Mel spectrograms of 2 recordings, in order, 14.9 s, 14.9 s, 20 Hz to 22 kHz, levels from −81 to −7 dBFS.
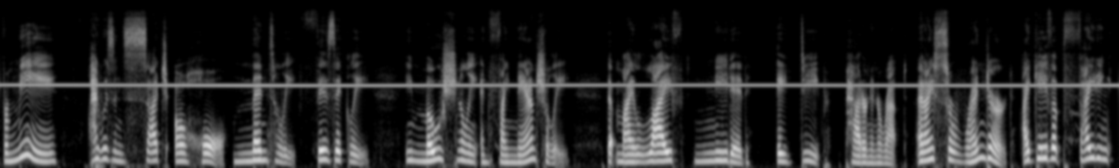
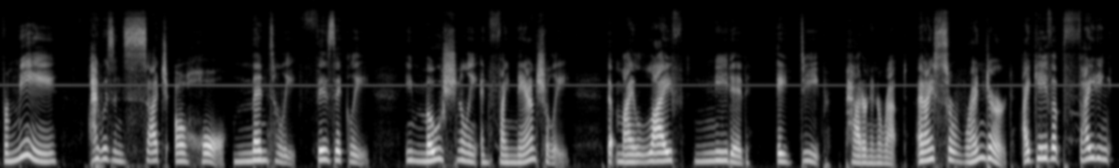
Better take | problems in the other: second | high-pitched whine; loud; throughout; 2.5 kHz, 7 dB below the speech; faint in the second

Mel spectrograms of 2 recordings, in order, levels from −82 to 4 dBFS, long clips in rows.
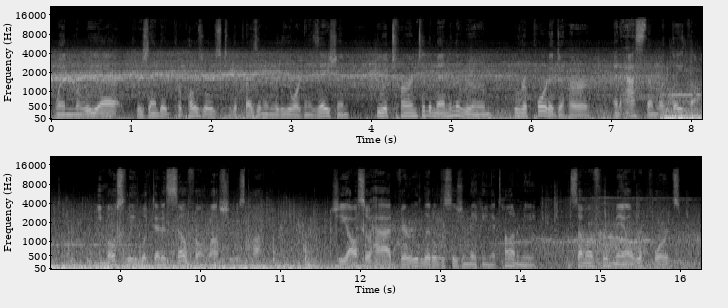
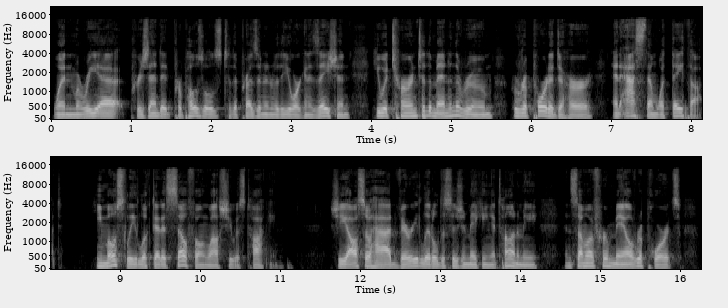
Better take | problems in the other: second | wind in the background; very loud; throughout; as loud as the speech

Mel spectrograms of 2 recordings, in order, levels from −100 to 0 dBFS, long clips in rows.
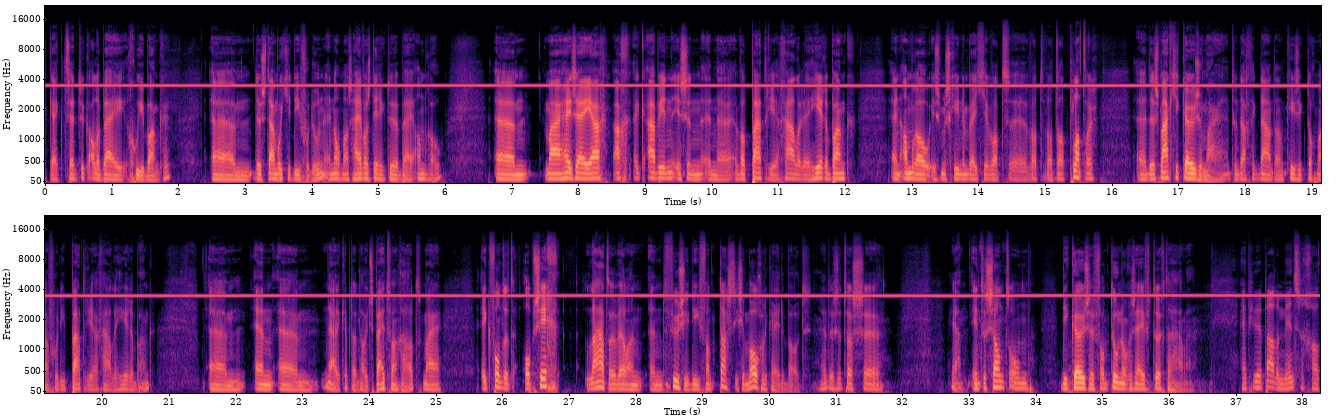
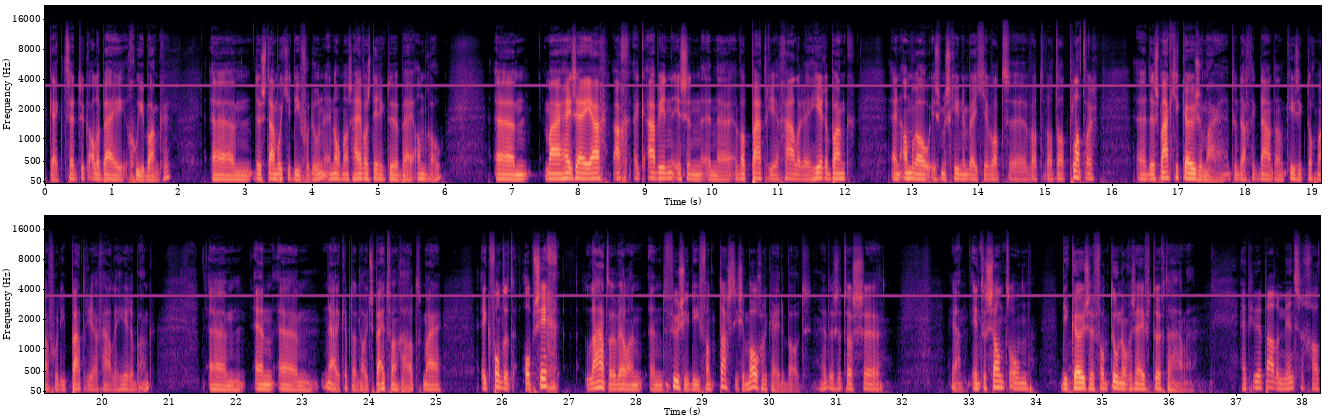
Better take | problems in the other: second | high-pitched whine; loud; throughout; 3.5 kHz, 6 dB below the speech; faint in the second

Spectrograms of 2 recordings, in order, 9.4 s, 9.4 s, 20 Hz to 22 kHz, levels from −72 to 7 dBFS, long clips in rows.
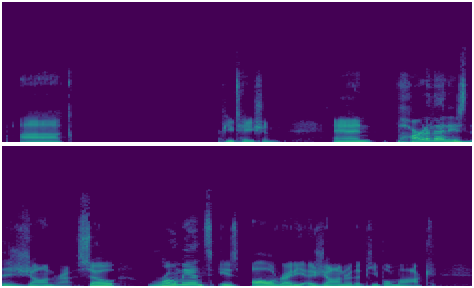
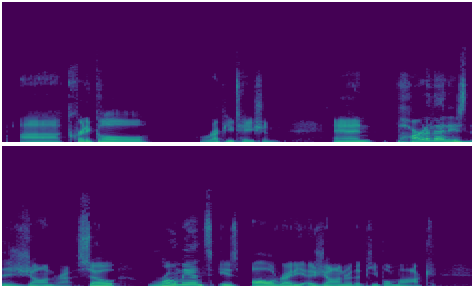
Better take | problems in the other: second | audio cutting out; at 0.5 s for 1.5 s

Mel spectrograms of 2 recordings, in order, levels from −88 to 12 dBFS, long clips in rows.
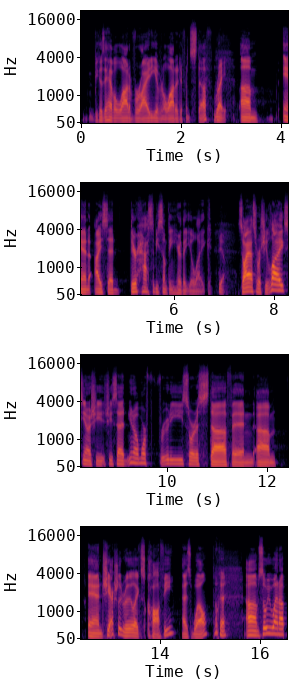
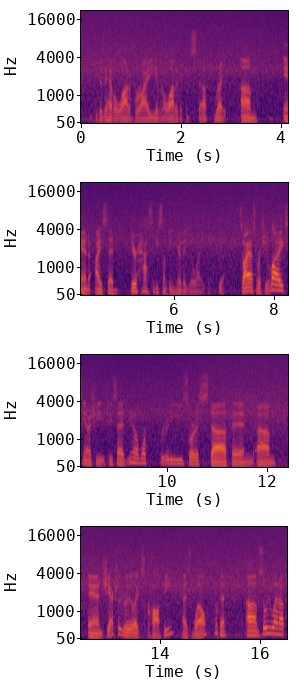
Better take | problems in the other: first | hiss; loud; throughout; 6 dB below the speech

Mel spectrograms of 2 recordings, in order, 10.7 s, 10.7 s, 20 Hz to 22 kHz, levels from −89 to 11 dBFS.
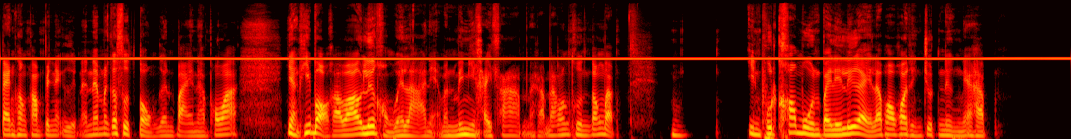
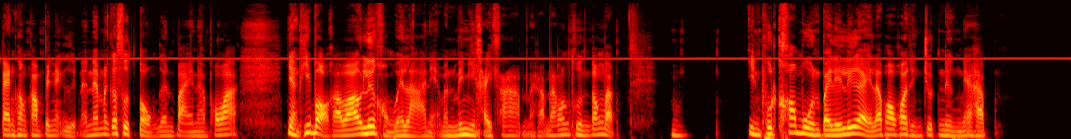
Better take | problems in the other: second | high-pitched whine; loud; throughout; 4 kHz, 6 dB below the speech; faint in the second

